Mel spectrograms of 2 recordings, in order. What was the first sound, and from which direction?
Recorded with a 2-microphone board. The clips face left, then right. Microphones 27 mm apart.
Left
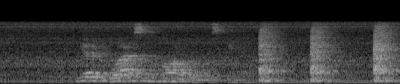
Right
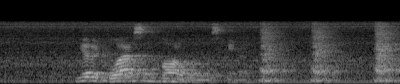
A man speaking, 30° right (ahead or behind).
